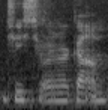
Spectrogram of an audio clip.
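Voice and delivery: ordinary talk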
